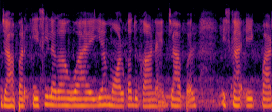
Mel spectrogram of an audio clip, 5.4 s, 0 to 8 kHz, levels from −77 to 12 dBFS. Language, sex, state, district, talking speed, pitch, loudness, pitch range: Hindi, female, Uttar Pradesh, Jyotiba Phule Nagar, 185 wpm, 185 Hz, -16 LUFS, 180-190 Hz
